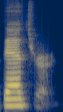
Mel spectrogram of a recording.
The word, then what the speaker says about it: desert: 사고요 그다음에 이제 desert죠 발음이랑 R 발음이랑 있기 때문에 즈 밀면서 진동 떨어 주셔야 되고 혀를 말아 주셔야 돼서 desert 하면은 사마이 되는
